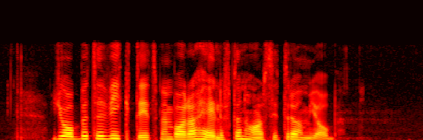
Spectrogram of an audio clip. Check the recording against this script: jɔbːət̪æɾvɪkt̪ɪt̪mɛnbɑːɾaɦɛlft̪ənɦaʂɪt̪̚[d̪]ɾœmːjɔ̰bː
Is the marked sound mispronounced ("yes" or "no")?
no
